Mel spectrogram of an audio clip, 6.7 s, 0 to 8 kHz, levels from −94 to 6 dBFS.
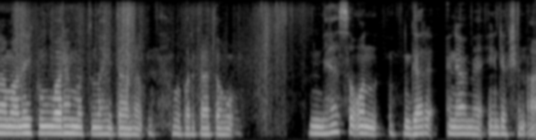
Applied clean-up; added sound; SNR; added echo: none; none; none; none.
